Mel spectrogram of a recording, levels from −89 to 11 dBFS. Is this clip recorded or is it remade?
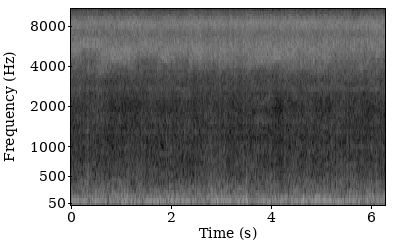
remade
